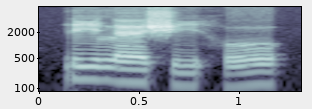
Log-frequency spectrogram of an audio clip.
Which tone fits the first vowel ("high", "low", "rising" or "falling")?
high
